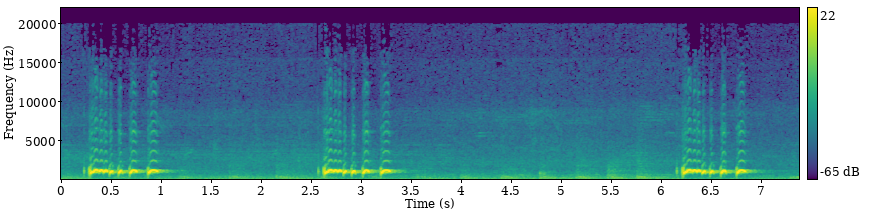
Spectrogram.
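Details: Zebra dove of a local strain in lively morning song that prompts others to join, three mellow stuttering coo phrases, each of four or five quick bubbling notes, repeated about every three seconds against faint background hum.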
